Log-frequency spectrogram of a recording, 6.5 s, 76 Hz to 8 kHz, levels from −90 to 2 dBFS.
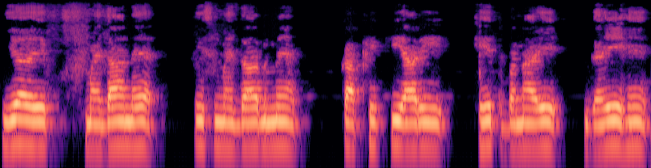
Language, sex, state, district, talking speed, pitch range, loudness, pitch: Hindi, male, Bihar, Saran, 120 wpm, 130-140 Hz, -17 LUFS, 135 Hz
